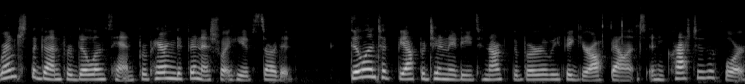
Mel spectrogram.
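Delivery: plain reading voice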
